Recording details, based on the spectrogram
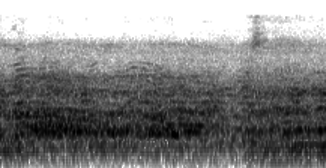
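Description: A dense crowd of thousands surges along a funeral procession to a graveyard, many voices merging into a loud, continuous murmur of chatter that fills the whole stretch without pause.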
